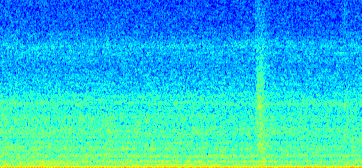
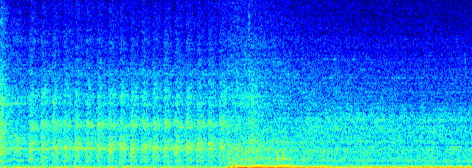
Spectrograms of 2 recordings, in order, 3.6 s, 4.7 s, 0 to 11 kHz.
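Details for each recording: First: 2012 Hyundai Sonata 2.4 GDI with long crank, low power, misfire, after fuel-system fix; fuel pressure about 730 PSI matching set point. Smooth, steady idle under soft fan hiss, no misses. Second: 2012 Hyundai Sonata 2.4L GDI with low power, misfire and check engine light: starter churns steadily about 3 seconds before catching, repeatable every start; fuel-system fault; long crank before start.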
